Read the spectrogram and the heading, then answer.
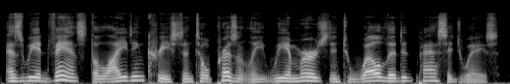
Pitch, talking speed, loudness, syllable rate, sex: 145 Hz, 165 wpm, -19 LUFS, 5.8 syllables/s, male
